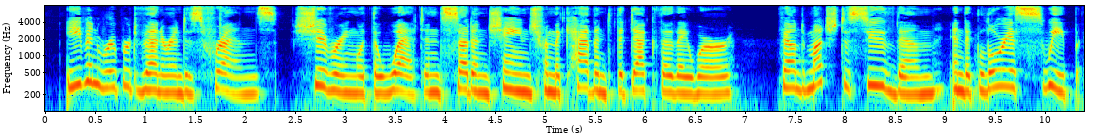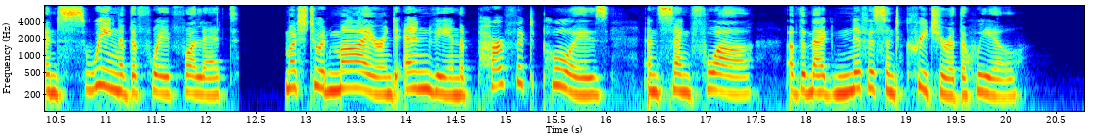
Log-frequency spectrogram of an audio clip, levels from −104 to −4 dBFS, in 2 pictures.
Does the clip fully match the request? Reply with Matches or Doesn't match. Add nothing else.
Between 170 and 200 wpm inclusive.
Doesn't match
